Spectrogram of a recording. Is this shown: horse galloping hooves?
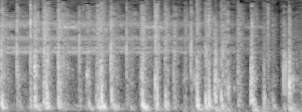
yes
